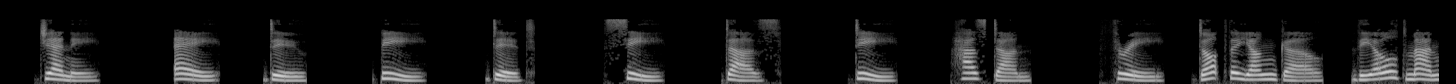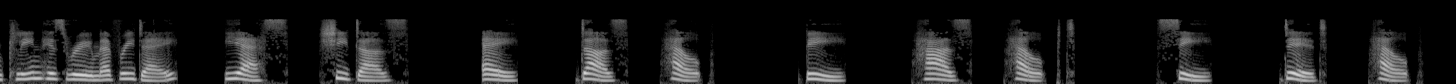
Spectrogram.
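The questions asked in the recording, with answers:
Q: Dot the young girl. The old man clean his room every day? Yes, she does.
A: A: Does. Help.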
